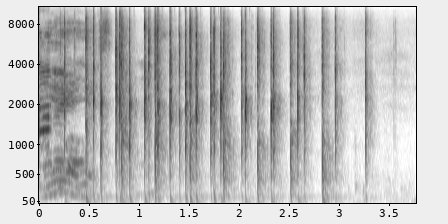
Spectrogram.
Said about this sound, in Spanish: Que están aquí en cabina con nosotros. Pedimos un aplauso.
